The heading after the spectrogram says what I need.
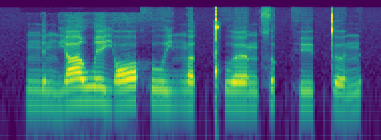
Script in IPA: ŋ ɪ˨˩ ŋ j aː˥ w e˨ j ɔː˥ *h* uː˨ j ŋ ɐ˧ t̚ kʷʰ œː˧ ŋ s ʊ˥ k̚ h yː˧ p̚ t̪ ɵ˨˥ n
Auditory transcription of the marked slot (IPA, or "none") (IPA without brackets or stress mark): h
